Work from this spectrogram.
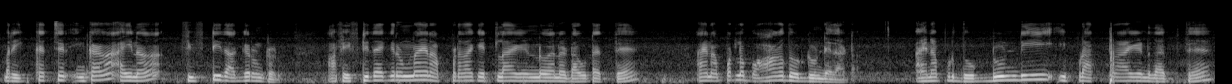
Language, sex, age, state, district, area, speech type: Telugu, male, 18-30, Telangana, Jayashankar, rural, spontaneous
